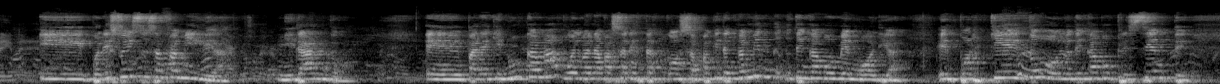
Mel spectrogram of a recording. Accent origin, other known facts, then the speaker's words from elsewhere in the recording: Peñalolén, Santiago Metropolitan, Chile; un cambio rotundo en la familia y en todo aquí Peñarolén, Lormida. Nosotros somos del Río de Abajo, Villa Yungay.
